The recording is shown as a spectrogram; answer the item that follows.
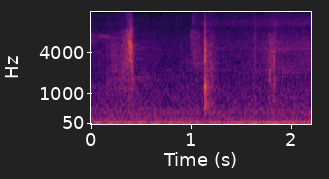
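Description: Three light clicks, about two-thirds of a second apart, as a petrol strimmer is handled and laid down on grass, over a low steady rumble.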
